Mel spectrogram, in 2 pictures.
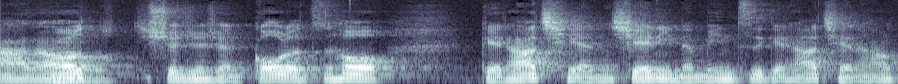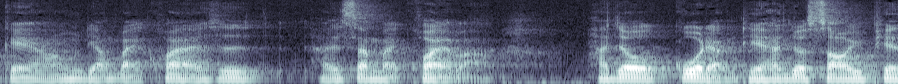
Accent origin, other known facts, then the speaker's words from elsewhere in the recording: Taiwan; 不可讳言的，当时身为台湾人，就算家里的 FC 上面都是四百合一那种盗版卡带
